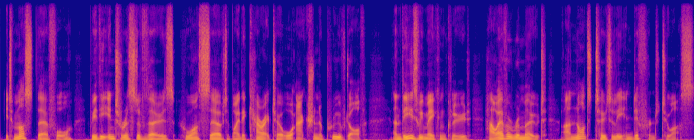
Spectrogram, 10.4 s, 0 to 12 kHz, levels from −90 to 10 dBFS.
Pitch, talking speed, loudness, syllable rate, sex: 105 Hz, 180 wpm, -19 LUFS, 6.4 syllables/s, male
